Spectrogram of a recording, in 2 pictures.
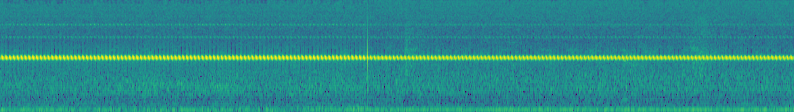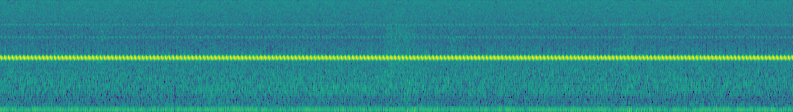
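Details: Crickets at night keep up a continuous shrill, rapidly pulsed trill at a steady pitch; slightly louder for the first few seconds, then even, over a constant low hum.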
